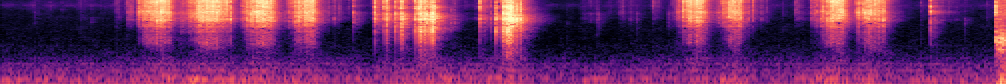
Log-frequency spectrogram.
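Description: Hook-and-loop fastener on the two halves of a plastic toy grape bunch ripping and rasping as the halves are worked apart and together: a run of short rips, five in quick succession, a pause around six seconds in, then two more.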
